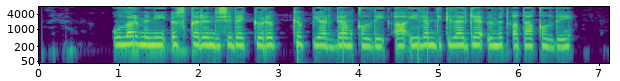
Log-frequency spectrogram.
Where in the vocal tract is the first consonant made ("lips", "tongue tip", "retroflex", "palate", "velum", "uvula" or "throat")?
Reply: tongue tip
